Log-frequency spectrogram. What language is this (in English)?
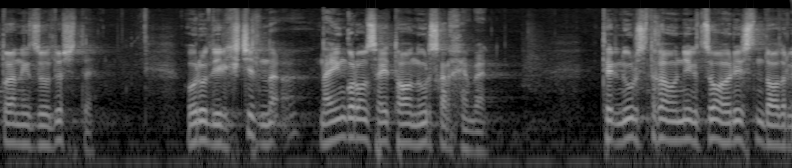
Turkish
